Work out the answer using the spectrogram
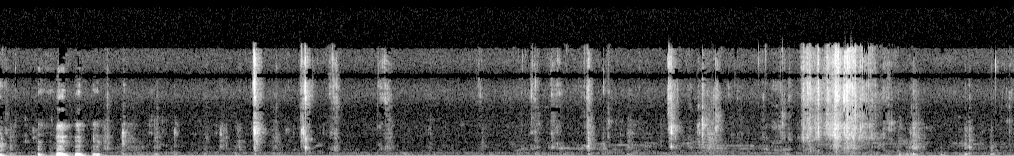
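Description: Close-up chewing of a crunchy hard-shell taco, with sharp crunches and wet mouth clicks scattered throughout and a slightly louder spell of crunching about eight seconds in.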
